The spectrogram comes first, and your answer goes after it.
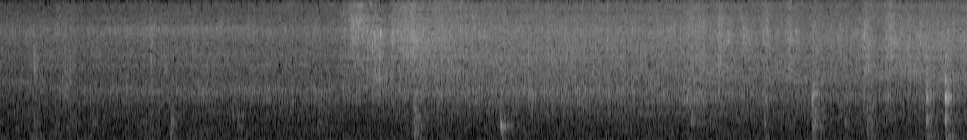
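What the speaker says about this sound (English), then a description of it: "It's sizzling a little bit, but it could sizzle a little bit more." Pork browning in a hot wok for a pineapple stir fry gives a steady, moderate sizzle, growing a bit louder partway through, with scattered faint clicks and scrapes and no talking.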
